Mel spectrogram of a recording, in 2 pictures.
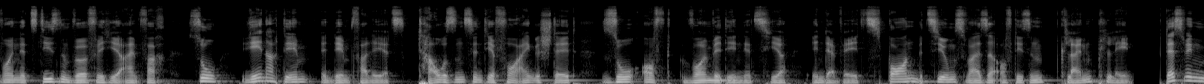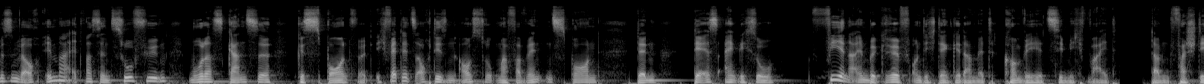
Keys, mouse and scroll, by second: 8.9-13.8 scroll down 2, 23.8-24.0 scroll up 4.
